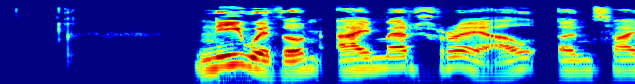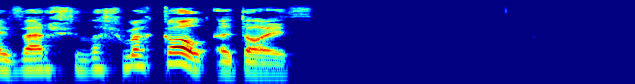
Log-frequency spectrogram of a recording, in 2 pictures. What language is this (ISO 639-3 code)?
cym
